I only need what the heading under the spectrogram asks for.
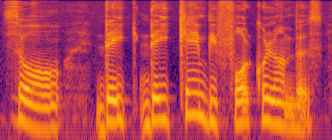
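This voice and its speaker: A woman's voice: lowish voice, slow pace, gravelly, dark tone. A woman from Colombia with a Colombian Spanish accent, a Spanish speaker, telling her story as a talk show guest and often repeating words as she searches for phrasing.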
